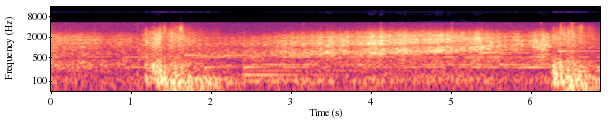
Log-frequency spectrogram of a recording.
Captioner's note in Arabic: صوت انفجارات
